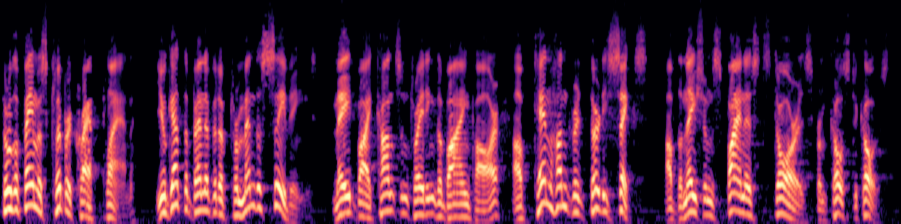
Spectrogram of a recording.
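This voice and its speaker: A man's voice: fairly high pitch, very animated, normal speed, few pauses, fairly bright tone. A man with an American accent reading a scripted 1940s radio commercial in an emphatic sales style. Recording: muffled old radio recording.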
